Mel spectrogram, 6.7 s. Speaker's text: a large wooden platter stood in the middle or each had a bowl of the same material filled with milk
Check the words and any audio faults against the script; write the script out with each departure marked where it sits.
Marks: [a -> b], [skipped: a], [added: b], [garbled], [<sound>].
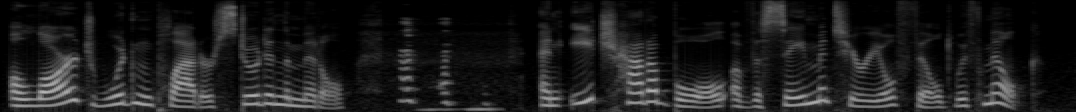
a large wooden platter stood in the middle [laugh] [or -> and] each had a bowl of the same material filled with milk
